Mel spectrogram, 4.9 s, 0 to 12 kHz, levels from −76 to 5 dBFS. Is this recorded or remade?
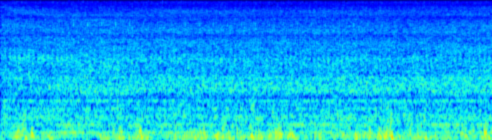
recorded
